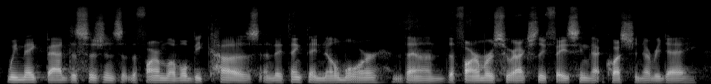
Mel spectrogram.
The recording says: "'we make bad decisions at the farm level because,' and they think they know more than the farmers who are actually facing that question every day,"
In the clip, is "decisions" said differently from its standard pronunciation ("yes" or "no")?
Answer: no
